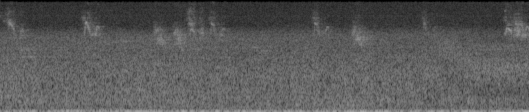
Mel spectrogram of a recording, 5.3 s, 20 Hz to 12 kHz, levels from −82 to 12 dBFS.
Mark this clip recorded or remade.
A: recorded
